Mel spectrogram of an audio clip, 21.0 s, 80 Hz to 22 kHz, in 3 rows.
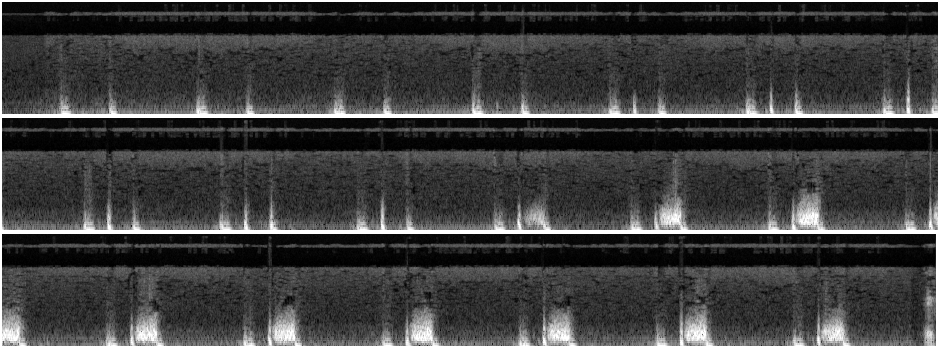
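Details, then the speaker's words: Mid-systolic click with late systolic murmur at the cardiac apex (review example 11, teaching recording), as in some mitral regurgitation: normal heart sounds near 58/min, click added, then high-pitched late systolic murmur. "los vídeos cardíacos son normales hay un chasquido mes o sistólico seguido por un soplo sistólico tardío de tono alto esto ocurre en algunos pacientes con insuficiencia mitral"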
